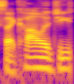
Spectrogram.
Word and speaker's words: psychology: I mean, we see the exact same hardware failure with the Greek PS combination, words like psychology, psalm, or pseudo. Oh, yes. The P is totally silent for us.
